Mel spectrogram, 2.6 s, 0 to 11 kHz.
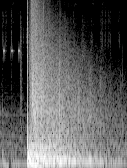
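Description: A C4 charge detonates in the survival game SCUM, a sudden loud blast after a few faint high beeps, followed by a long rumbling decay that fades over two seconds.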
